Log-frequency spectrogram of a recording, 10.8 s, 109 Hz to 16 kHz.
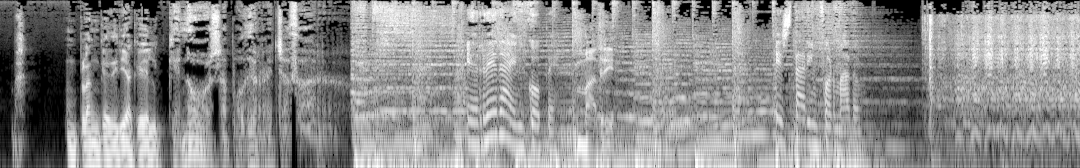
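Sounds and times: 
speech: 0.7s - 6.6s, 7.8s - 8.8s
car engine with battery problems cranking, starter grinding: 9.2s - 10.7s.

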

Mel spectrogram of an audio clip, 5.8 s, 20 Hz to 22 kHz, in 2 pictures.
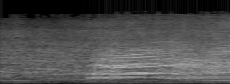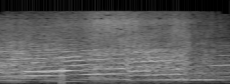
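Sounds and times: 
Formula 1 race car engine screaming through gear changes: 1.1s - 5.6s.

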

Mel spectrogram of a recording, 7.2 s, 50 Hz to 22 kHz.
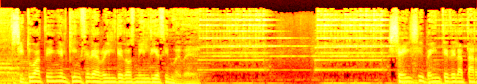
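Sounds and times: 
speech: 0.2s - 3.2s, 5.9s - 7.1s
fire alarm bell ringing at Notre Dame in Paris: 3.0s - 7.1s.

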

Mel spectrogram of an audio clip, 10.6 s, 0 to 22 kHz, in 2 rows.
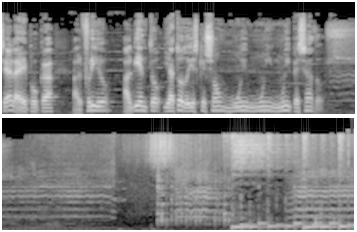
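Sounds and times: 
speech: 0.0s - 5.2s
mosquito buzzing with whining drone: 4.9s - 10.5s.

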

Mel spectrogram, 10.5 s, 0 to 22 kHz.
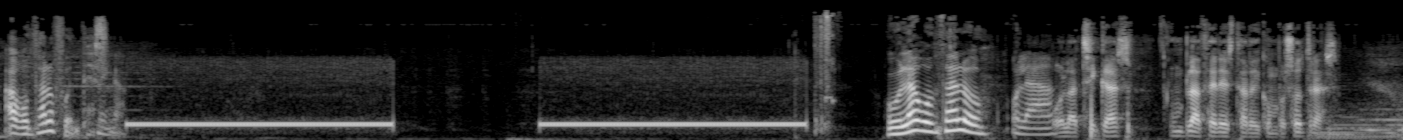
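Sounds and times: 
speech: 0.0s - 1.0s, 6.6s - 10.2s
telephone ringback tones of an outgoing call: 0.9s - 3.0s, 4.0s - 6.1s.

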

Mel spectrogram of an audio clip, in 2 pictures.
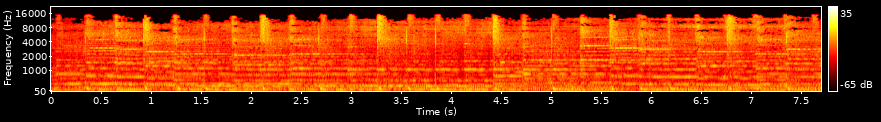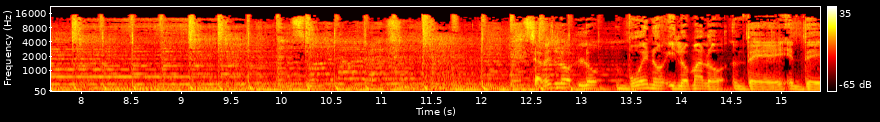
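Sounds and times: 
slow 1980s-style pop song with drum beat and layered instruments: 0.0s - 15.3s
speech: 12.6s - 15.3s.

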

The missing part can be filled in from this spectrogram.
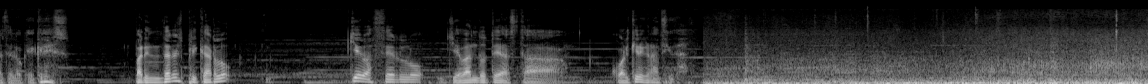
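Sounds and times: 
speech: 0.0s - 0.8s, 1.4s - 2.8s, 3.5s - 7.1s
bus, car and scooter engines droning: 7.0s - 11.4s
dense low rumble of traffic on a city street: 7.0s - 11.4s.

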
